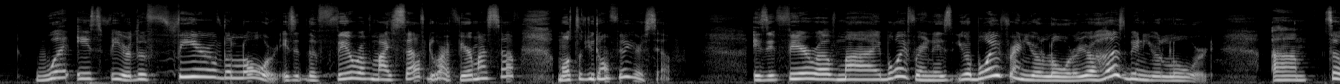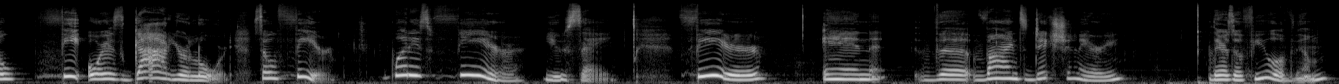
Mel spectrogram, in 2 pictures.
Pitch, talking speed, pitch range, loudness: 235 Hz, 145 wpm, 205-280 Hz, -20 LUFS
